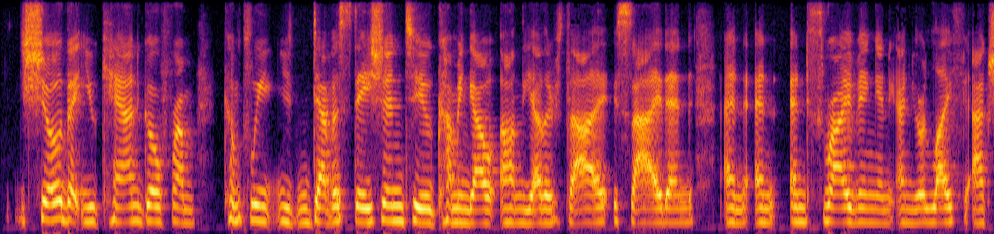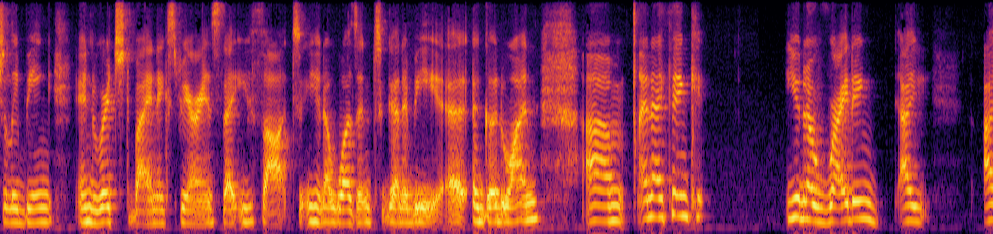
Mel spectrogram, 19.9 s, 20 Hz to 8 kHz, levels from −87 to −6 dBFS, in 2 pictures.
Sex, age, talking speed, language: female, 40-59, 155 wpm, English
